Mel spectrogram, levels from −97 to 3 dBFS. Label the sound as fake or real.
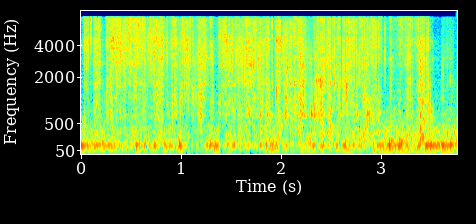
fake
